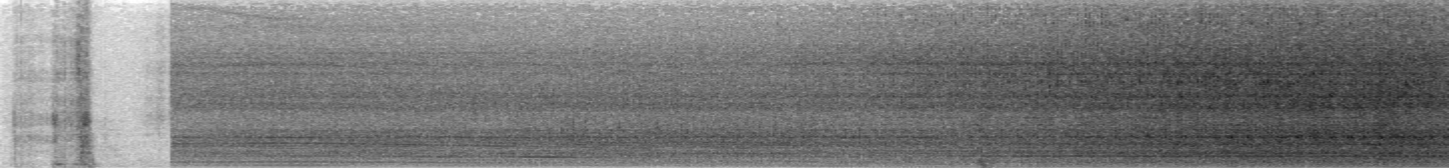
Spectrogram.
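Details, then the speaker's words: Hyundai Getz, fully cold start after a day in the garage, old oil: engine settles to idle with a fast, even light hydraulic lifter ticking that lasts about a minute, longer in winter, then stops before full warm-up. "Вот он наш стук. Зимой, конечно, он по времени подольше стучит, пока прогревается. В холодном автомобиле, в холодном моторе звук присутствует."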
